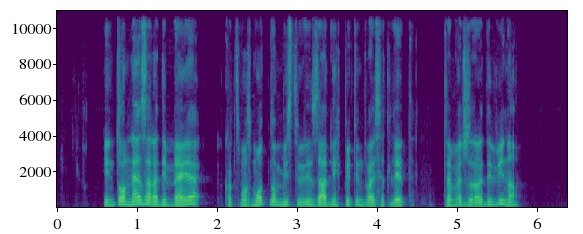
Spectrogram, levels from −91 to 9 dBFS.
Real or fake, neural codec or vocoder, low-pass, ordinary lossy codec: fake; vocoder, 22.05 kHz, 80 mel bands, HiFi-GAN; none; none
